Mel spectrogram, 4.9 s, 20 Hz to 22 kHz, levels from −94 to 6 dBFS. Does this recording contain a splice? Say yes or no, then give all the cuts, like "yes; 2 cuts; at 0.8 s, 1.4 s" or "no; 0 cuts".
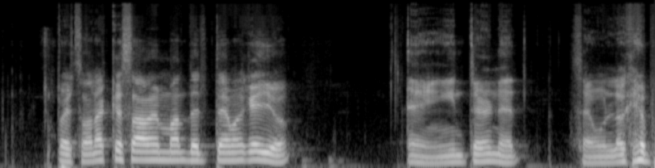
no; 0 cuts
